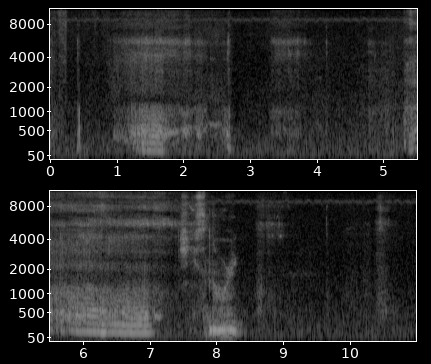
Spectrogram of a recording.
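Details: Female sleeping on her owner, snoring: rough, vibrating breath sounds on two long breaths with soft whistling between, in a quiet room.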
